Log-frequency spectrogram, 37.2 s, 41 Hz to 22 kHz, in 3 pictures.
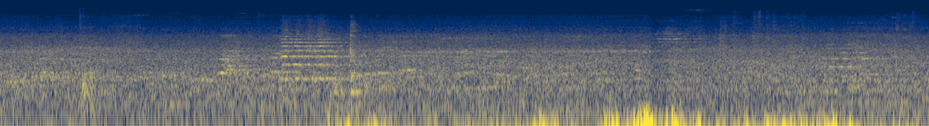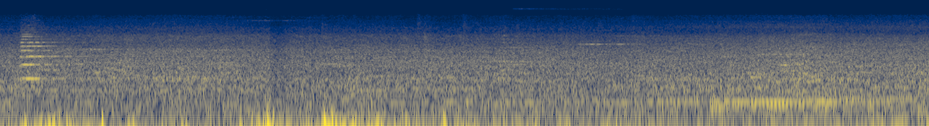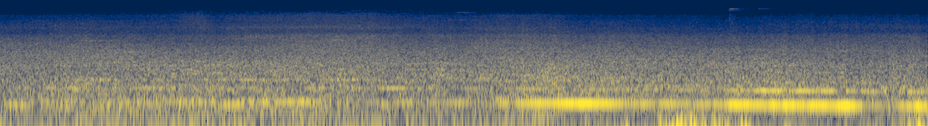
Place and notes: to stand at the balcony in Naples, TNT squat - March 2005
Naples, Italy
